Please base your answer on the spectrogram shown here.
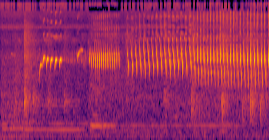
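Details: Canary song to stimulate silent canaries: a few short high notes, a buzzy held tone, then a long fast rattling trill of evenly repeated high notes, a faint low tone underneath.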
